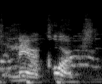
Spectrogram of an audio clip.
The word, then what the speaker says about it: AmeriCorps: word yes so it's in its if you pronounce it it's americorps but we don't want to say that so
